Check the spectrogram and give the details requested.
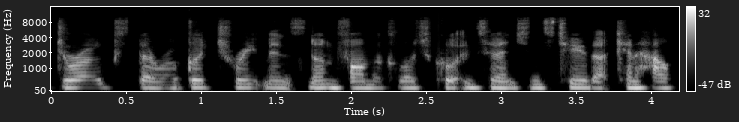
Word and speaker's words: non-pharmacological: Uh when you mentioned non-pharma- How do you pronounce that word? Yeah, non-pharmacological.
